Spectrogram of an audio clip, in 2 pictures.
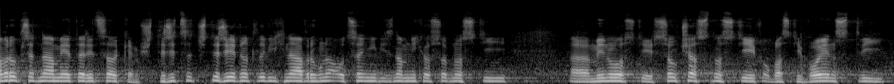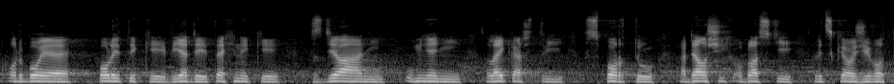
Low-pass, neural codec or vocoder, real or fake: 14.4 kHz; none; real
